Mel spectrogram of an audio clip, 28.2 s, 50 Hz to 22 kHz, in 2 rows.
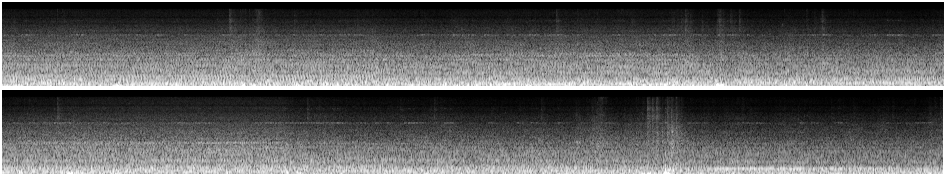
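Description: Dennis Dart SLF single-deck bus under way, heard from inside the saloon: its diesel engine and Allison AT545 automatic gearbox being driven hard, with road noise and body rattles. The engine note changes pitch several times. There are two sharp knocks, one about 11 seconds in and one about 24 seconds in.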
